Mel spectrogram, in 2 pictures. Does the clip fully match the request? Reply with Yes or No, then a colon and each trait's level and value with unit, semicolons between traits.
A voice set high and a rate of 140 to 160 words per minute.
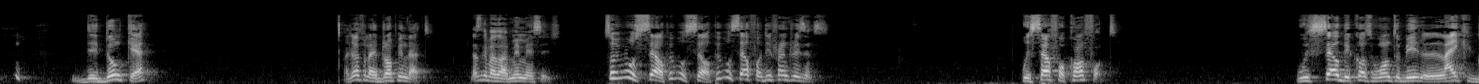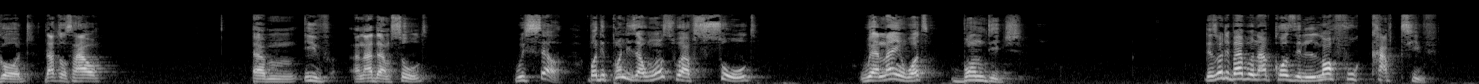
No: medium, 180 Hz; average, 145 wpm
